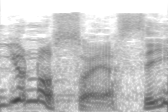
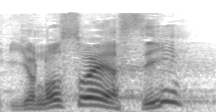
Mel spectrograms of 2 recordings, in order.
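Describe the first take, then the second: First: High, whiny denial; a caught thief whining his innocence to the judge; mock denial. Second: Insistent denial rising at the end, a bit louder; a caught thief insisting to the judge; mock denial. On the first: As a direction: whine it out. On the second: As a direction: protest your innocence, half-joking.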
